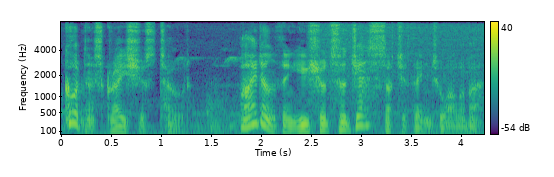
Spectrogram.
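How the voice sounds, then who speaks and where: A man's voice: low voice, huge pitch swings, moderate pace, sharp tone, a little hiss or hum, voice pushed down, heavily acted. Man voicing a prim, busy tank engine. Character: sensible male tank engine, busy and proper.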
